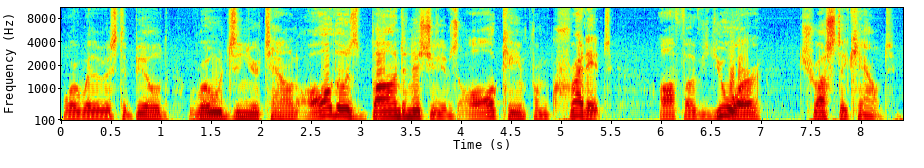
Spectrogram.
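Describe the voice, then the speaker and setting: This man has an unremarkable speaking voice, fairly high in pitch, with an American accent. He talks at a fairly slow pace with lively intonation. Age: 50s. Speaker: online teacher on law and finance. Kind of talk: video lecture.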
